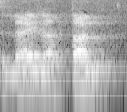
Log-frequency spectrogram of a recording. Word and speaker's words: laylatan: So by itself the word is laylatun, but when it comes after a verb, it will be pronounced as laylatan.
